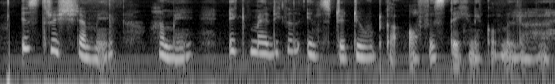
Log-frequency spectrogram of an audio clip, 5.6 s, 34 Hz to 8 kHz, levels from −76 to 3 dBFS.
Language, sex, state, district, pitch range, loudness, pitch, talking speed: Hindi, female, Bihar, Sitamarhi, 185-260 Hz, -20 LUFS, 220 Hz, 150 wpm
